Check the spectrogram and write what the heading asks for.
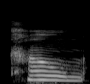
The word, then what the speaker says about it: comb: remember well first off what long vowel do you hear comb o so let's fill in our vowel there is is comb now you remember what two letters had um one of them was silent and the and the only thing we hear is M hopefully remember R MB pair that is how we spell comb all right boys and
